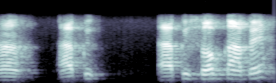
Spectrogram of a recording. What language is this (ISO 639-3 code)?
hin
